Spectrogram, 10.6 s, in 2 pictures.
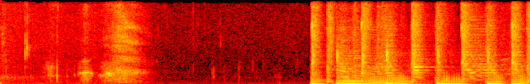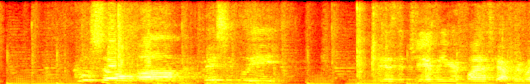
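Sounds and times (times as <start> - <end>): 
person biting and chewing a slice of carrot cake: 0.0 - 1.2
speech: 6.2 - 8.2, 9.1 - 10.5.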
